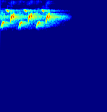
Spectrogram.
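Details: European goldfinch song snippet: a handful of quick, high, rolling chirps repeated in a short phrase that fades out after under a second.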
